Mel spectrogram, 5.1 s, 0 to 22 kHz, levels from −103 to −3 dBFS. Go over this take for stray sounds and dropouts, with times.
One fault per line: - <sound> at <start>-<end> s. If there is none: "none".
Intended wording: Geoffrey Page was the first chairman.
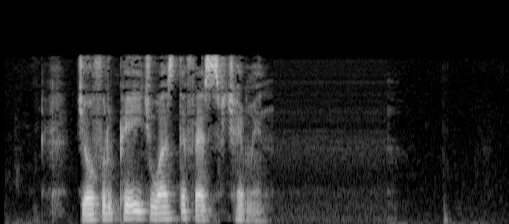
none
